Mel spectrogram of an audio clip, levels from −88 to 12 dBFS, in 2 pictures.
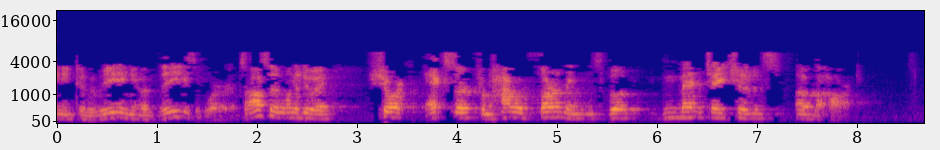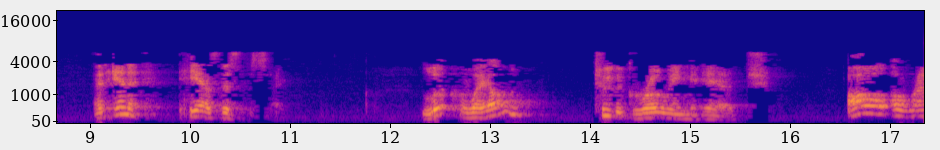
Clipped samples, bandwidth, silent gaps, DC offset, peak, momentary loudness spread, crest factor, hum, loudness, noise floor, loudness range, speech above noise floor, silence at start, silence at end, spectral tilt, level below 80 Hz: under 0.1%; 5.8 kHz; none; under 0.1%; -2 dBFS; 15 LU; 20 dB; none; -22 LUFS; -69 dBFS; 4 LU; 47 dB; 0 s; 0 s; -9 dB/octave; -68 dBFS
